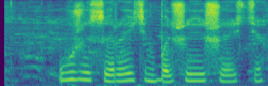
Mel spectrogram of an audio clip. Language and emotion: Russian, neutral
